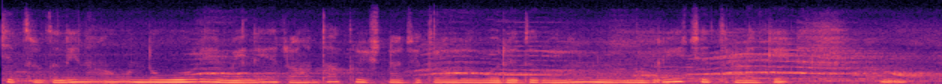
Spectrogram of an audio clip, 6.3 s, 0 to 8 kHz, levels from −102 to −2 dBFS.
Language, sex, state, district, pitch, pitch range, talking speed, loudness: Kannada, female, Karnataka, Mysore, 210 Hz, 190-225 Hz, 230 wpm, -31 LUFS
